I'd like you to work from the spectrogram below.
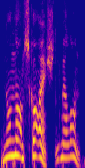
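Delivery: a hammed-up protest at being called Irish; indignant retort. Streamer mimicking his own huffy reply to trolls, high and indignant.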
